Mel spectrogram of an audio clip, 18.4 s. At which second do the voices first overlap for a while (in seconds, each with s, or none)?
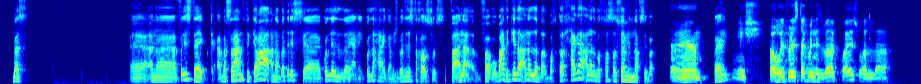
none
